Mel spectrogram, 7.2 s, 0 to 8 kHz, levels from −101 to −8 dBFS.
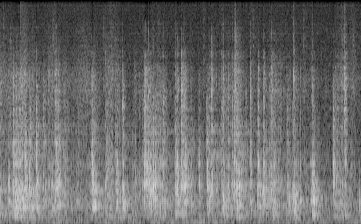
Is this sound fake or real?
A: fake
